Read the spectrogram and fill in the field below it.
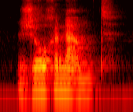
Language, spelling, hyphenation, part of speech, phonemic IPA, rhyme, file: Dutch, zogenaamd, zo‧ge‧naamd, adjective / adverb, /ˌzoː.ɣəˈnaːmt/, -aːmt, Nl-zogenaamd.ogg
- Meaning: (adjective) so-called (having such a name, being called such); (adverb) supposedly (according to a dubious claim)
